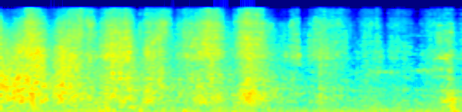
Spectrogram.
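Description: Metal painting trowel scraping and dragging paint across a stretched canvas in a quick series of short scrapes, several a second.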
